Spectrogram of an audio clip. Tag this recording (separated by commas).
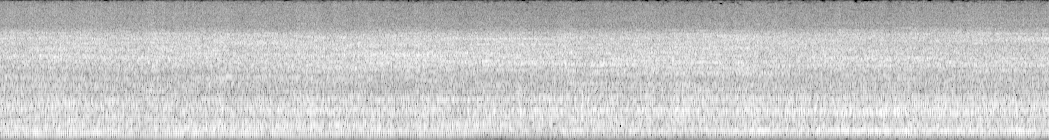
Engine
